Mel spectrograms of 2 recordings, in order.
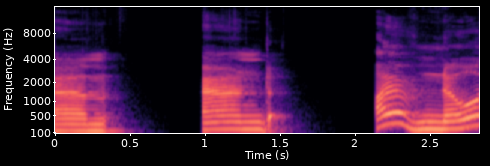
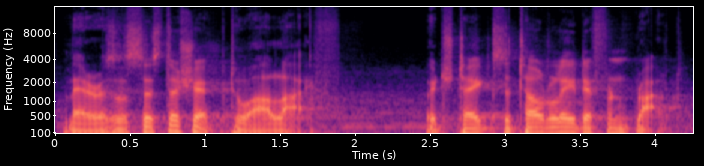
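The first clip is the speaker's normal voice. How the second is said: low, measured epigraph reading; solemn reading aloud; 9 semitones lower, 3 dB quieter than usual. Acted. Streamer reading a game's opening text, solemn low reading. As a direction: read it low and grave, with pauses.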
